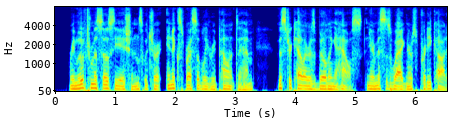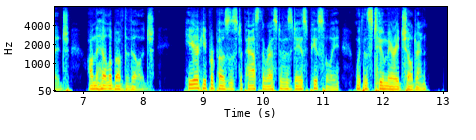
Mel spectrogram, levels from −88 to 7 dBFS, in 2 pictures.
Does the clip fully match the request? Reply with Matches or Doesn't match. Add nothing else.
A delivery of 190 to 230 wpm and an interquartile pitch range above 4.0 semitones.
Doesn't match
